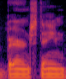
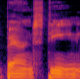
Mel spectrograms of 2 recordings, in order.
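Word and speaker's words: Berenstain: Mandela effect is the baron stain Bears yeah so many people swear it was Baron Stein EI n instead of Baron stain a n I think that comes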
